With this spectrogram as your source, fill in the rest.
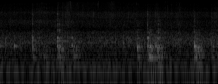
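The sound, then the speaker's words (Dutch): Aubergine sizzles steadily in a hot pan, with the extractor fan off, while a utensil stirs and scrapes it in several brief, irregular bursts, with no one speaking. “Ik wil niet de hele tijd zo'n zo'n ruis door het koken heen hebben.”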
